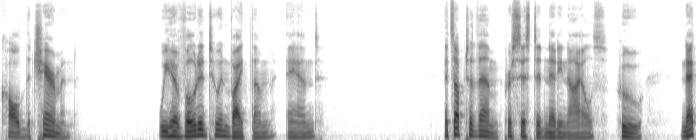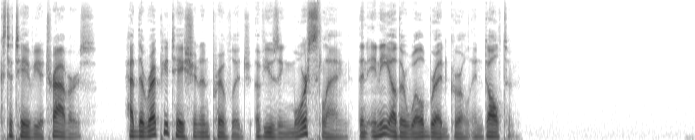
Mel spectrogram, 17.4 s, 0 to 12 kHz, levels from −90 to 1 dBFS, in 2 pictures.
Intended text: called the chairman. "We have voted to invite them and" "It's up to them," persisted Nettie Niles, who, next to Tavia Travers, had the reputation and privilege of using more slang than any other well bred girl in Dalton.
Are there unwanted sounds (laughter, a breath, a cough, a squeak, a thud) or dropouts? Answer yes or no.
no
